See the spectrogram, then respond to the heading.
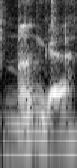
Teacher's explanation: In both of these cases the n gets pulled back by the following back consonant sound. So k or g or both with the back of the tongue.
